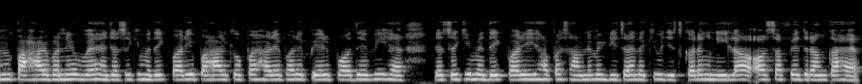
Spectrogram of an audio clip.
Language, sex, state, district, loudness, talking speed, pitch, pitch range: Hindi, female, Bihar, Katihar, -16 LUFS, 285 wpm, 220 Hz, 220-230 Hz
